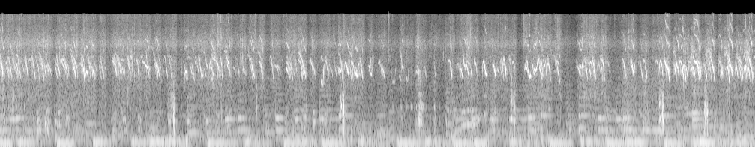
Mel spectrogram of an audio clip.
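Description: A group of young chicks peeping rapidly and continuously, with a lull in the middle, over background music with a low beat.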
